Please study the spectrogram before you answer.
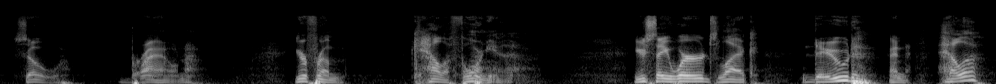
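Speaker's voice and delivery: low, slow teasing officer voice; boss voice. Retold or imitated. Boss teasing the California recruit, low and slow.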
